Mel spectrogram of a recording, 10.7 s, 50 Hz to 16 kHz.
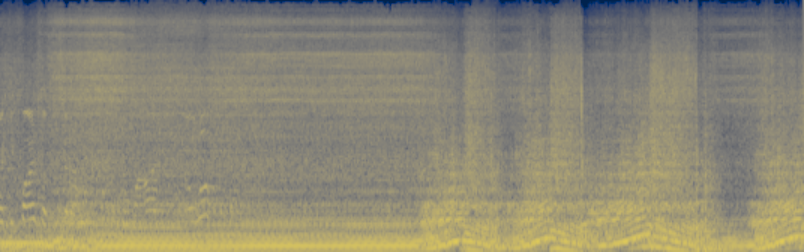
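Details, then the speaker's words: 1JZ-GT on a JZ modular harness with ECUMaster Classic ECU, IS200 swap, with coil and injector-size settings changed. Smooth idle, then several quick blips rising and falling cleanly with no misses: the engine revs healthy. "right so as you can see she runs really really nicely"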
